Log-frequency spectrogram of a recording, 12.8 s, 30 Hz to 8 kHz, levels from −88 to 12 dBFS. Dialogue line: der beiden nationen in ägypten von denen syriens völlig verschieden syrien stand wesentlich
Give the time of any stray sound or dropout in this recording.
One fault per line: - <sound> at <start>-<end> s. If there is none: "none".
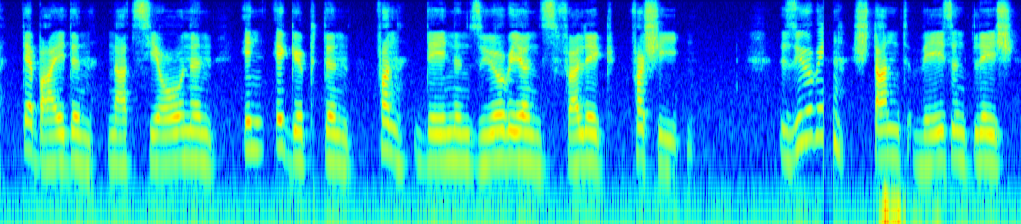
- dropout at 10.3-10.4 s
